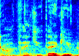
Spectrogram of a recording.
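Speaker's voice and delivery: soft, breathy gratitude; whispered thanks. Retold or imitated. Relieved man thanking the driver, hushed gratitude.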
